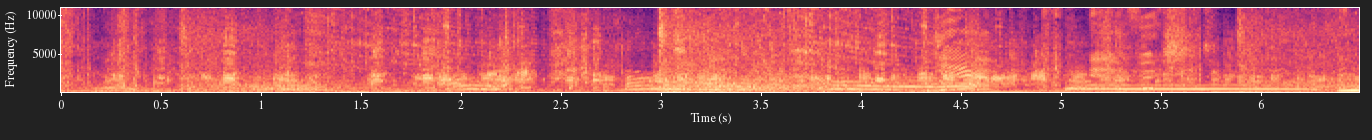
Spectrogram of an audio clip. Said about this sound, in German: Die Wasservögel fliegen schnatternd empor.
